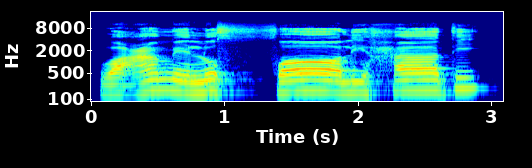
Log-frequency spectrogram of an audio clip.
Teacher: سواد کو موٹا پڑھیں گے، لف کیونکہ سواد پر شد ہے تو ادھر لے آئیں گے، الف لام کو نہیں پڑھیں گے، سیدھا سواد پر جائیں گے۔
